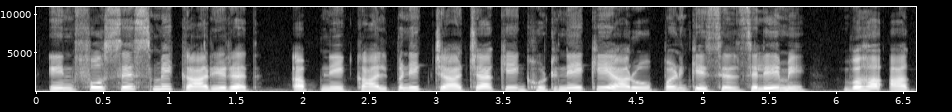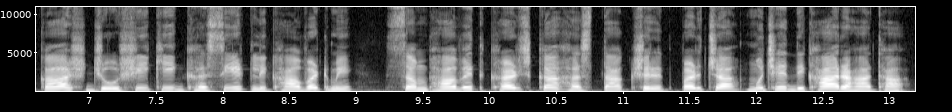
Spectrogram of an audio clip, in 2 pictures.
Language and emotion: Hindi, neutral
